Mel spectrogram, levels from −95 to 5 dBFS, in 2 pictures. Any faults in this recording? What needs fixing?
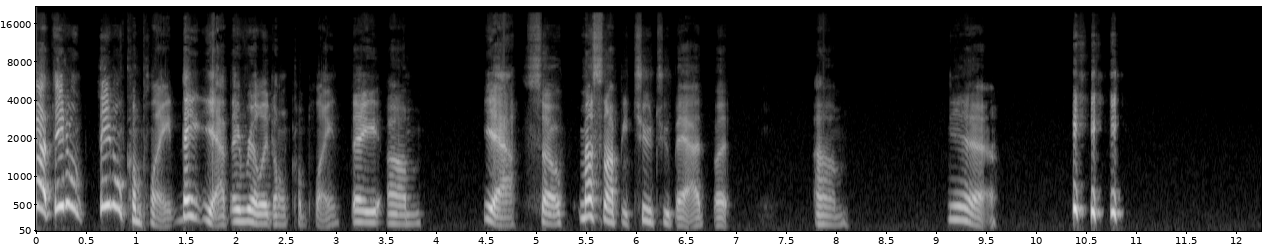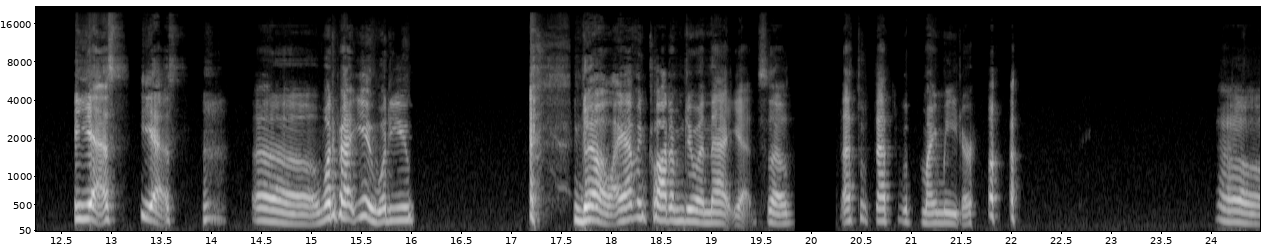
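Two sharp, isolated clicks in the speech, at 4.68 s and 7.87 s, each a single tick with no gap or dropout around it. Their likely cause is dropped samples: a fraction of a millisecond of the stream went missing, so the waveform leaps straight from one value to a later one. That discontinuity is too brief to remove any audible sound, but the abrupt step produces a click. Prevention: make sure the capture or processing chain never skips samples under load, for example by giving the audio thread priority and sizing buffers generously.

The speech cuts to silence at 19.83 s and picks up again at 20.25 s, resuming exactly where it stopped, just before "that's w that's with". This is a rebuffering stall. The player used up its downloaded audio and paused until more arrived, so nothing is missing, but about 0.42 s of dead air is inserted. 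Prevention: have the player keep a larger buffer ahead of playback, or lower the streaming bitrate so delivery stays ahead of playback.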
